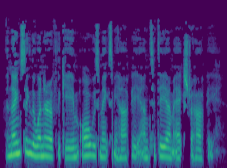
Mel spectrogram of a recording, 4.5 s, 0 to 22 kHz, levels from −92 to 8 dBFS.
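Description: A watery, swirling quality runs through the whole speech clip, with nothing above 14.7 kHz and sibilants turning metallic. That points to MP3 compression, likely at a low rate around 40 kbps, where the encoder cuts the treble and drops weak frequency lines frame by frame.

From 1.24 to 1.26 s, just after "the winner of the" and before "always makes me happy", a brief hiss of about 22 ms leads into a softened attack. The same pre-echo returns from 3.13 to 3.16 s after "makes me happy and", about 27 ms long. Both times, quantisation noise sized for the loud onset spreads back across the quiet instant before it within the same transform block.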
